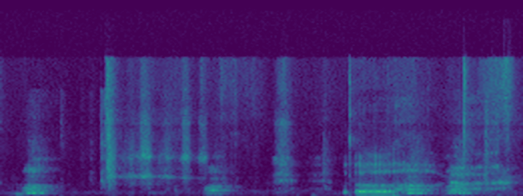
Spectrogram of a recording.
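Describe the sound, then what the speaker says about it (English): A dog gives a string of short, separate barks and yips at close range, with uneven pauses between them and one longer, louder burst near the end. "here comes the dog"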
